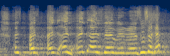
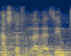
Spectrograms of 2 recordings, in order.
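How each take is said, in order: First: Choked, stammering mock sobs, higher pitched; struggling tearful istighfar. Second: Low, gentle murmured prayer; soothing istighfar. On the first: Grieving widow told to say istighfar, acted struggling through sobs. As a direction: imitate someone crying too hard to get the phrase out. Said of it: "susah juga disuruh istighfar". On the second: Acted. Friend saying istighfar for a crying widow while stroking her, soothing. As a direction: say it for them, soothingly and much lower. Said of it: "kita yang istighfarin".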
